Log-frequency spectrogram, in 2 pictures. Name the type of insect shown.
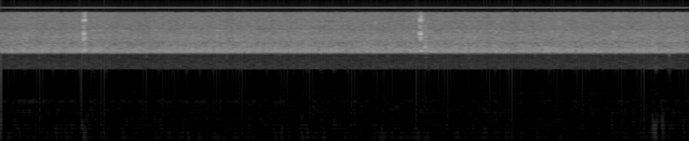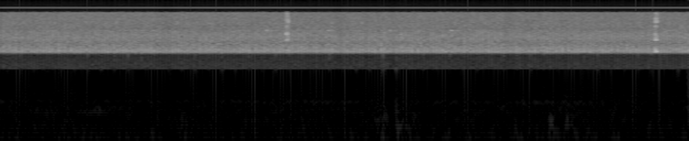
orthopteran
